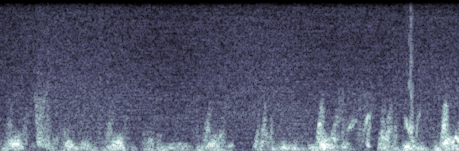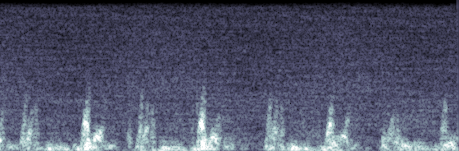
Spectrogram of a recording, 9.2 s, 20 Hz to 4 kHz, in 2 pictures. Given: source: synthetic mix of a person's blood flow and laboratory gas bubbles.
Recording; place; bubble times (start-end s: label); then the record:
Doppler ultrasound of blood flow; precordium
0.35-0.54 s: bubbles
3.40-3.76 s: bubbles
4.06-4.22 s: bubbles
8.57-8.66 s: bubbles
From the record:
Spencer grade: 2 (many but less than half of the cardiac periods contain bubble signals, singularly or in groups); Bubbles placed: only in the low amplitude regions of the cardiac cycle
